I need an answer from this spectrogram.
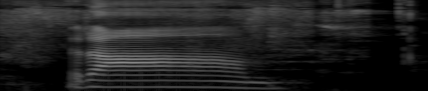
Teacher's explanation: बहुत लंबा एक स्वर खिंचता है जिसमें हमें 3 अक्षरों की साउंड सुनाई देती है। अर्थात जिस स्वर को पुकारने में या जिस स्वर का उच्चारण करने में दीर्घ स्वर की अपेक्षा 3 गुना समय लगता है वह प्लुत स्वर कहलाता है।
